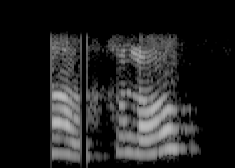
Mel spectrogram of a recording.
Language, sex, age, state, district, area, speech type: Manipuri, female, 18-30, Manipur, Kangpokpi, urban, conversation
